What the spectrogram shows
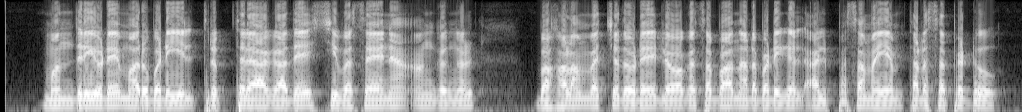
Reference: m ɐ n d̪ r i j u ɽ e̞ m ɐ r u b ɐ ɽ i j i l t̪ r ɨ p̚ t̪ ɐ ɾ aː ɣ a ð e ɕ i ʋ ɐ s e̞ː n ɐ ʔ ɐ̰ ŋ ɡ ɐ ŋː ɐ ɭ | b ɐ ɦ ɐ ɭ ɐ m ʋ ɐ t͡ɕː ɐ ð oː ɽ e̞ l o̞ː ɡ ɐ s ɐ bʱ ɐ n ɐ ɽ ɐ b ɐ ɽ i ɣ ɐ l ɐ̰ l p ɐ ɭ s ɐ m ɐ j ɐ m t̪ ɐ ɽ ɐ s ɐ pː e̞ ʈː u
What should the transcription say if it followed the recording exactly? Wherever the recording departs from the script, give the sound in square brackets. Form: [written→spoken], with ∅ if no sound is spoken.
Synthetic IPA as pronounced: m ɐ n d̪ r i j u ɽ e̞ m ɐ r u b ɐ ɽ i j i l t̪ r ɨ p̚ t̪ ɐ ɾ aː ɣ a ð e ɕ i ʋ ɐ s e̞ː n ɐ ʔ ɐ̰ ŋ ɡ ɐ ŋː ɐ ɭ | b ɐ ɦ ɐ ɭ ɐ m ʋ ɐ t͡ɕː ɐ ð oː ɽ e̞ l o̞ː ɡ ɐ s ɐ bʱ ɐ n ɐ ɽ ɐ b ɐ ɽ i ɣ ɐ l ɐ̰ l p ɐ [ɭ→∅] s ɐ m ɐ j ɐ m t̪ ɐ ɽ ɐ s ɐ pː e̞ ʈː u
